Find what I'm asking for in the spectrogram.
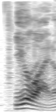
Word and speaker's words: Uihlein: And on top of that, we've got the Supreme Court apparently dancing to the tune now of this Illinois industrialist, Richard Uihlein, is it how it's pronounced? He's the guy who... – Uihlein, okay.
